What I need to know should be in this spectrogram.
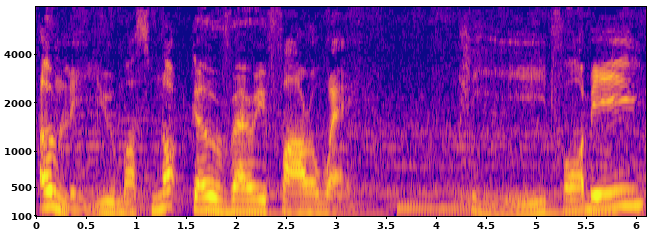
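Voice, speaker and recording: A man playing a proud, imperious Egyptian king in a dramatized scripture audio drama, measured and grudging. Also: on the high side, expressive, music in the background. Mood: grudging concession.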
